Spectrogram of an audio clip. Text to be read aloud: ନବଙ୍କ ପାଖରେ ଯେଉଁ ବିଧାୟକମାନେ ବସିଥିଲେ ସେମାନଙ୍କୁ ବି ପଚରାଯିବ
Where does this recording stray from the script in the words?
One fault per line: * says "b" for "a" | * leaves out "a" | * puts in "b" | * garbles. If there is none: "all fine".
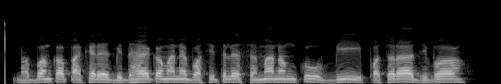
* leaves out "ଯେଉଁ"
